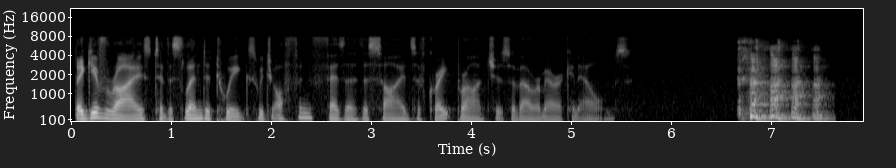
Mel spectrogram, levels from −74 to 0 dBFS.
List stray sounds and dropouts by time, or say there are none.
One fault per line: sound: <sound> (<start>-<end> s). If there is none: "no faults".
sound: laugh (6.7-7.7 s)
